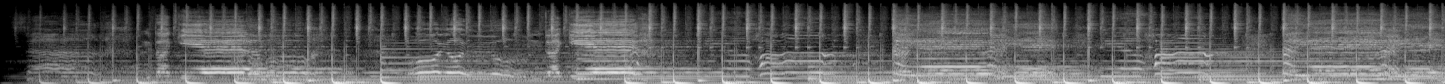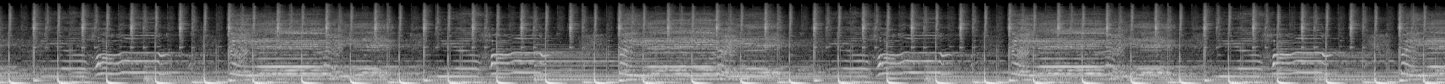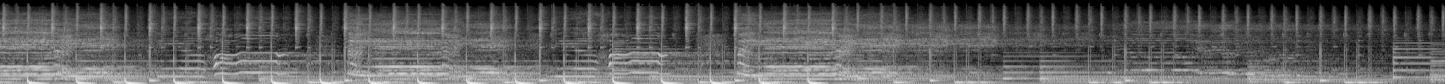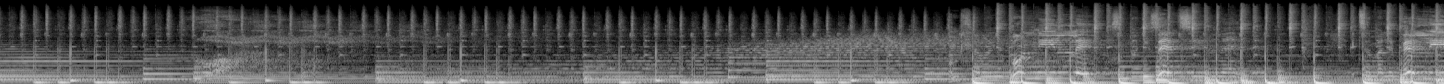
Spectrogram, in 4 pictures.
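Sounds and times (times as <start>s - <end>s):
Arabic piano: 0.0s - 57.7s.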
